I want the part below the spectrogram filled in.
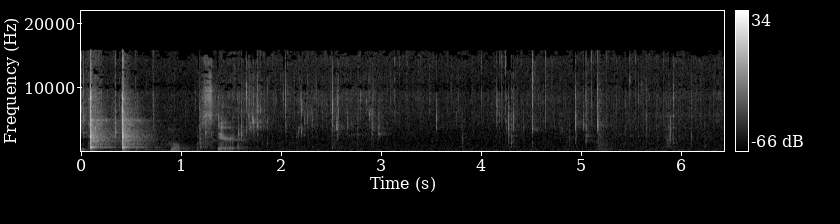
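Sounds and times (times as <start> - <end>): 
speech: 0.9 - 1.8
freshly squeezed lemon juice pouring and dripping: 1.2 - 6.4.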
